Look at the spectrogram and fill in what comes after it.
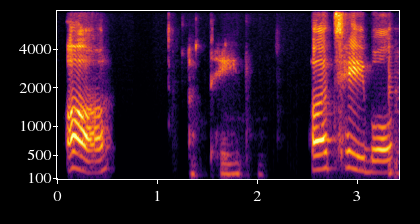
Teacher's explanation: we want to pronounce that with the schwa sound, instead of a, so that the language sounds more natural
